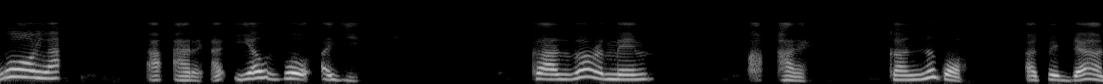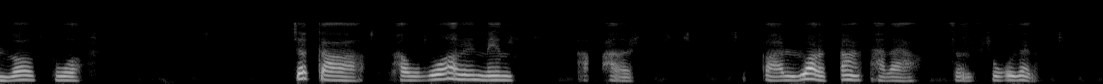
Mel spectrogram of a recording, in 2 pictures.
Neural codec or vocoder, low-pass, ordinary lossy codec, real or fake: codec, 16 kHz, 0.5 kbps, FunCodec, trained on Chinese and English, 25 frames a second; 7.2 kHz; Opus, 64 kbps; fake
